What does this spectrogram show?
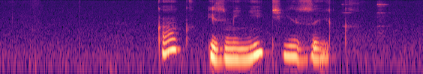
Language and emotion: Russian, sad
